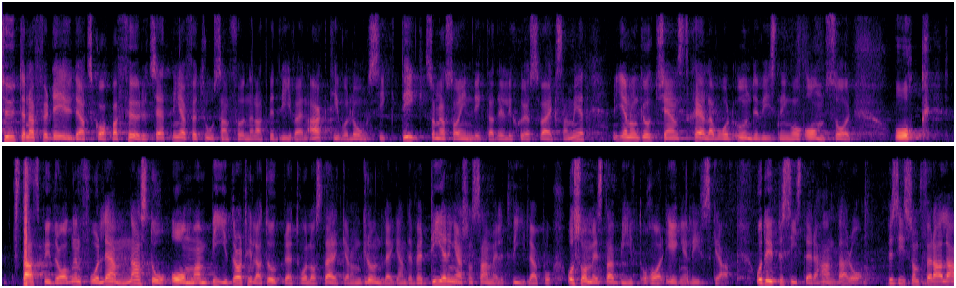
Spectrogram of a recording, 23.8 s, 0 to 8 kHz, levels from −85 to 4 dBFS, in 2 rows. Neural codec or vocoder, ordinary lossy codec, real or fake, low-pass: none; MP3, 64 kbps; real; 7.2 kHz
